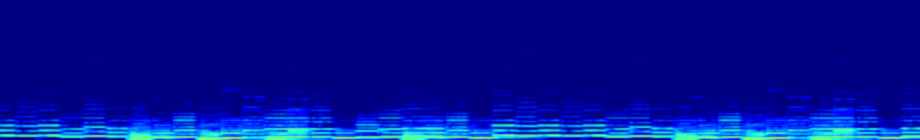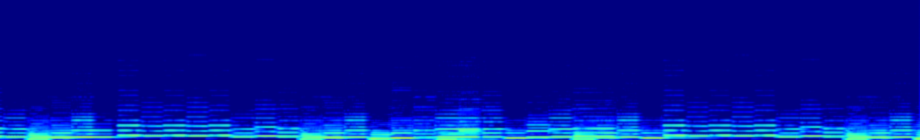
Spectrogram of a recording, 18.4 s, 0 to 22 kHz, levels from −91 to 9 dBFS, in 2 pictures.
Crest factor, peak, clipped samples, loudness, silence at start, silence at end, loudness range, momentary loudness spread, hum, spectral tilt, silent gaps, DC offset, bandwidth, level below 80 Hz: 10 dB; -32 dBFS; under 0.1%; -43 LUFS; 0 s; 0 s; 2 LU; 7 LU; none; -6 dB/octave; none; under 0.1%; 8.4 kHz; under -90 dBFS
